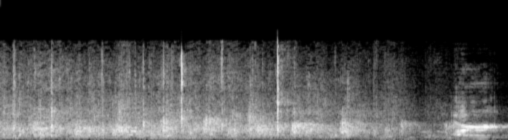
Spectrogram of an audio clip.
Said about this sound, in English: So, big round of applause for Ella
